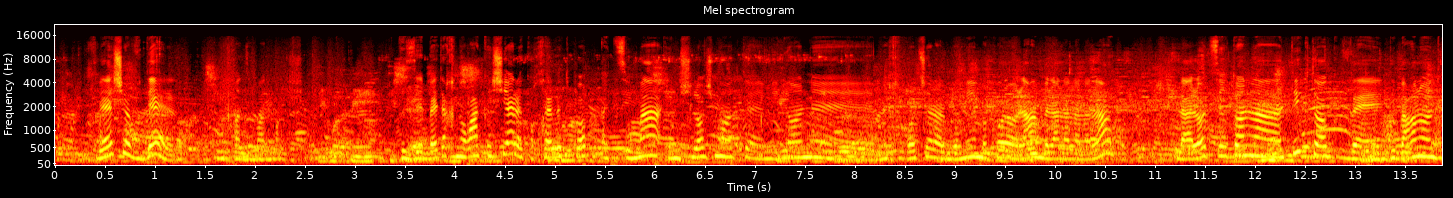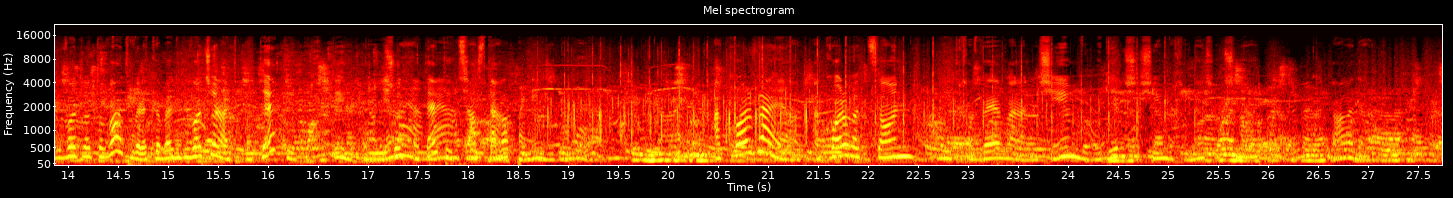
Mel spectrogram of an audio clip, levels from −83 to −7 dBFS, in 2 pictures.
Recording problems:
chatter from many people; loud; throughout; 3 dB below the speech

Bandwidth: 15.5 kHz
